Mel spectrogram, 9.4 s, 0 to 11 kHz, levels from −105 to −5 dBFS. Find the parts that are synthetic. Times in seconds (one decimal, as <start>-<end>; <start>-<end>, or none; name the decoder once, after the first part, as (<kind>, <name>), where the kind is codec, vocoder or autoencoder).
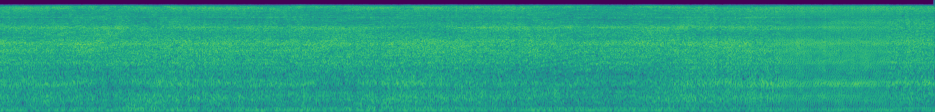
7.8-8.9 (vocoder, WaveNeXt)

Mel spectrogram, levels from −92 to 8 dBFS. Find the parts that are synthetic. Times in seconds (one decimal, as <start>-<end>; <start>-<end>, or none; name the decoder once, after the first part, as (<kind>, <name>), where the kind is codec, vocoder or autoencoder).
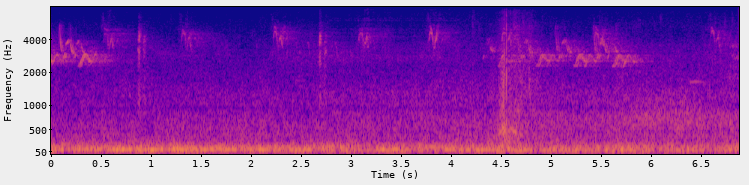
2.8-4.1 (vocoder, BigVGAN v2)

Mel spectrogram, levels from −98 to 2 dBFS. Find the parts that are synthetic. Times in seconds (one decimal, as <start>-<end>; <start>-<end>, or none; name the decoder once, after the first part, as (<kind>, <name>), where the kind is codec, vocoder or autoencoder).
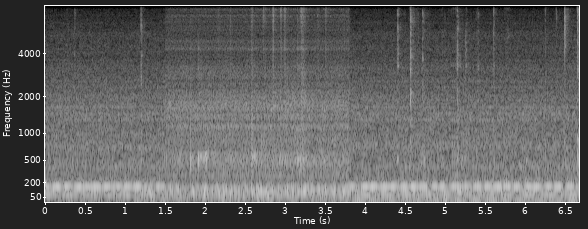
1.5-3.8 (codec, ZipCodec)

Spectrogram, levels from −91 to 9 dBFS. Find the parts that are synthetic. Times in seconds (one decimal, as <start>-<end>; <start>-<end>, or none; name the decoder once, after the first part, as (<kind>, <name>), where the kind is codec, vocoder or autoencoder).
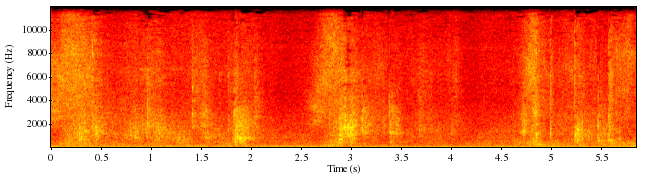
none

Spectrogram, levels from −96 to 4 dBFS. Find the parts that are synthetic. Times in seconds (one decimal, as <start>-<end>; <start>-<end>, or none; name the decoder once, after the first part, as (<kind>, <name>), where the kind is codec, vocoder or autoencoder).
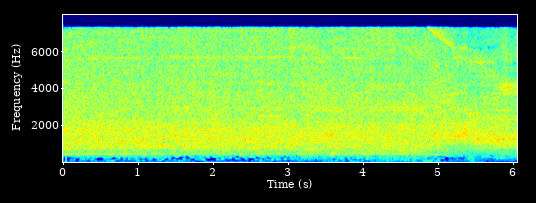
3.0-3.6 (codec, SNAC); 4.1-4.6; 5.2-6.1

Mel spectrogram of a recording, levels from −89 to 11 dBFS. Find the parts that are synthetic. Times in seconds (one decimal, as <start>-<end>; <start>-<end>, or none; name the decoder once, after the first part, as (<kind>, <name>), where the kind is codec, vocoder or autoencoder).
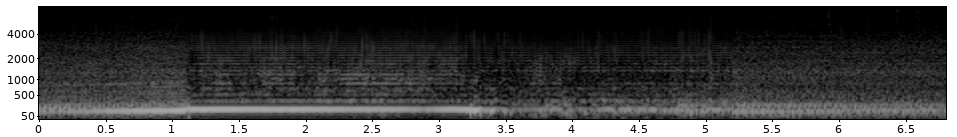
1.1-5.2 (vocoder, BigVGAN v2)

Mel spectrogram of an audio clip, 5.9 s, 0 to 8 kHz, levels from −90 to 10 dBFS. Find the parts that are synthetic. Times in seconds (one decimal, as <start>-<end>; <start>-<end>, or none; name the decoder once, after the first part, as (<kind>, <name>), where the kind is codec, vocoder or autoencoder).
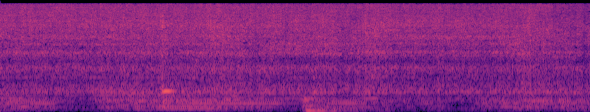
none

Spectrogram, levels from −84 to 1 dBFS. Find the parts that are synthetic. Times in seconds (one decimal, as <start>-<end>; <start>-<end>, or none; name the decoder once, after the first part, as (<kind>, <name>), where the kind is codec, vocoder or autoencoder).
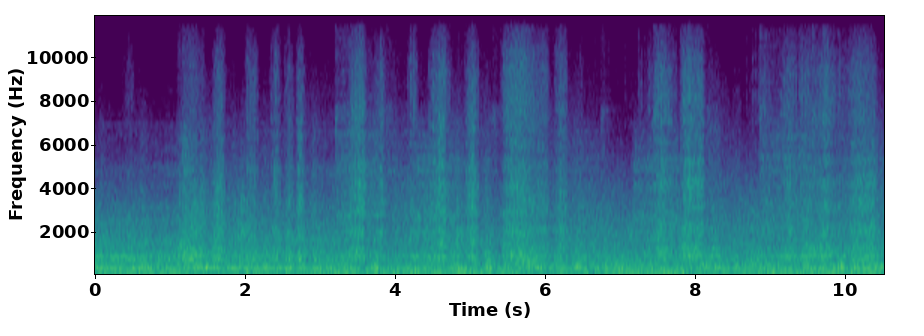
0.0-2.1 (vocoder, BigVGAN v2); 3.4-5.5; 10.0-10.5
